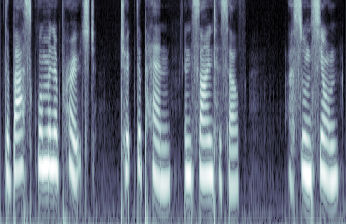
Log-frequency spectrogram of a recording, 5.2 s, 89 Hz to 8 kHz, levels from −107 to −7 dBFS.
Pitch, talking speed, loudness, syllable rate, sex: 240 Hz, 125 wpm, -17 LUFS, 4.8 syllables/s, female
